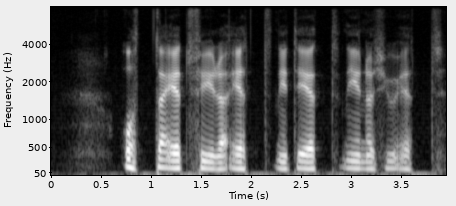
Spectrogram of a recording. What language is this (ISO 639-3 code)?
swe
